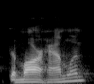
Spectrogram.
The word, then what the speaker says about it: Damar Hamlin: it up yeah hold on one second uh Damar Hamlin yeah that's correct and last night I was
